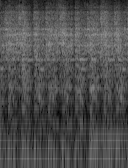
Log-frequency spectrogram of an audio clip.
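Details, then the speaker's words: Vehicle that sat over six months through winter, throttle pumped ten times: steady low starter churn with uneven compression beats, never catches during the clip. It almost starts; owner keeps trying. "Oh, it's like it almost. Let's try it a few more times."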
